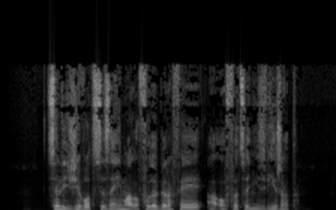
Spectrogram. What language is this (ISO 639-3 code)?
ces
